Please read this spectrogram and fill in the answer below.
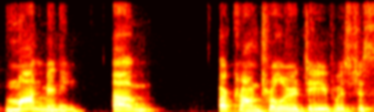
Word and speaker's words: Montminy: She's the Director of Communications for the Alzheimer's Association Connecticut chapter, and Joe Montminy, who I don't pronounce the T, Monminy.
